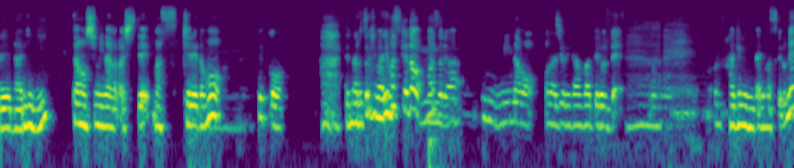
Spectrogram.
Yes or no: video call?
yes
